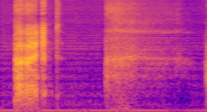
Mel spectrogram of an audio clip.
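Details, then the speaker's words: AI-generated female character voice imitating hiccups, from audio where the original speaker says she is drunk and has hiccups: quick catching vocal bursts, then a breathy sound. "so I've run out of things to say I just like showing off my hiccups apparently"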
